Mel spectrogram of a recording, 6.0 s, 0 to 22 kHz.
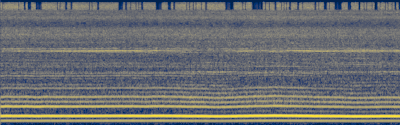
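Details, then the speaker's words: Newly built Husqvarna 268XP chainsaw on its first cuts during break-in, 24-inch bar: steady high two-stroke howl in the cut, slowing down and speeding up as the new engine starts to wake up; RPM surging under load. "It's kind of slowing down and speeding up. This thing's starting to wake up."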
